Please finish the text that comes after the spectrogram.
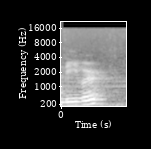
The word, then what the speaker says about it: Lever: Fat Lever, even though it's spelled like lever.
